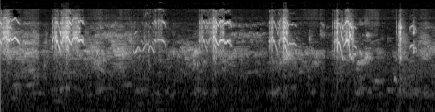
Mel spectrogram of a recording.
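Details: Hungry myna chicks being fed termites by their mother, giving harsh, noisy, broadband begging bursts in rapid repeated clusters, loud and high, separated by short quieter gaps.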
